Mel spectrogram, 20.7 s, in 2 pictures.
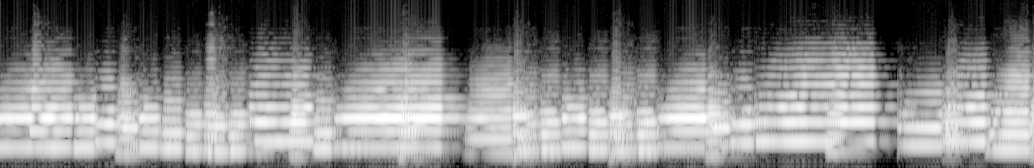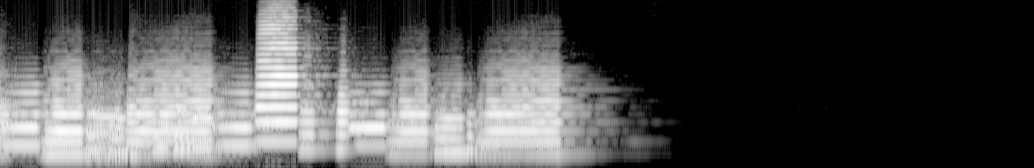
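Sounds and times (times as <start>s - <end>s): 
trombone trio playing: 0.0s - 16.0s.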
